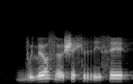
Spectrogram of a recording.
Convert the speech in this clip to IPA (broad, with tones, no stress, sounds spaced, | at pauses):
b u˨ lʲ ɔ˥ z œ˨ ʃ ɛ˥ x r i˨ s e˥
